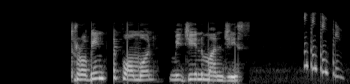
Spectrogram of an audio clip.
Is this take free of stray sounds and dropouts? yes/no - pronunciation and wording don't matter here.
no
